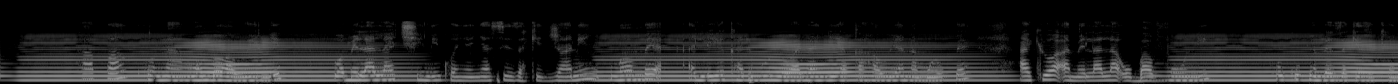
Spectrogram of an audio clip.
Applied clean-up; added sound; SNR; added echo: none; Wind instrument, woodwind instrument; -3 dB; none.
